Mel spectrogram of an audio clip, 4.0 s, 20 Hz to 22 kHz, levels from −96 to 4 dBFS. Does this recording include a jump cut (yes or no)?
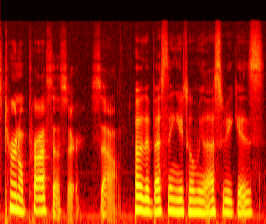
yes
